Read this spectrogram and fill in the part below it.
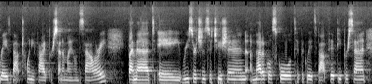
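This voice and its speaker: A woman with an American accent talks at a fairly quick pace, her pitch very deep and low. Her intonation is fairly even, and the room echo is audible. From Arizona. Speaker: biomedical engineering professor. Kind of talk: lecture. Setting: church hall with audience. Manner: fast.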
